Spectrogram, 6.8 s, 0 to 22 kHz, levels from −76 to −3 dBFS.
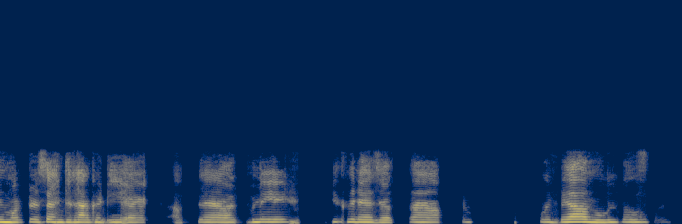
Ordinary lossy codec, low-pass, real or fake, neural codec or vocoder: none; 7.2 kHz; fake; codec, 16 kHz, 1 kbps, FreqCodec, larger model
